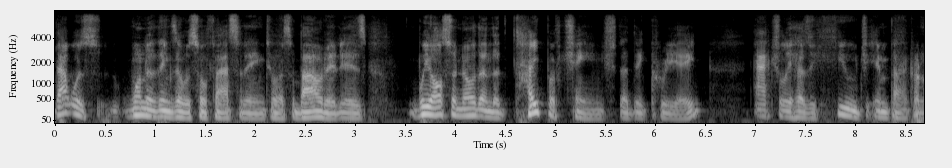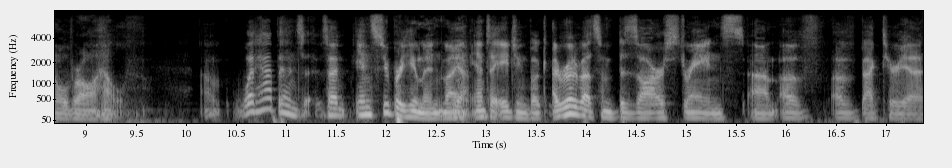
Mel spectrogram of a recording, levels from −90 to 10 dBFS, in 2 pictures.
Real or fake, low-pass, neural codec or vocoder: fake; 7.2 kHz; codec, 44.1 kHz, 7.8 kbps, Pupu-Codec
